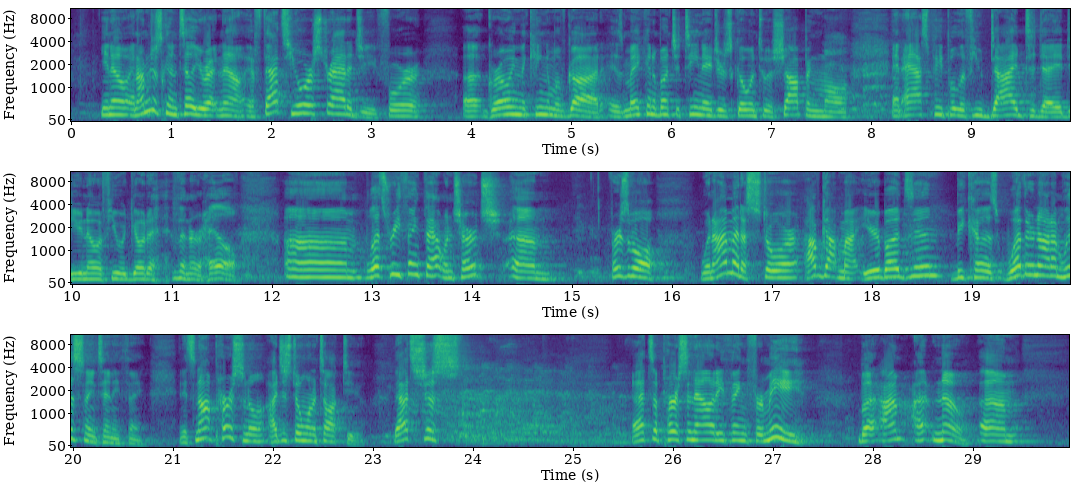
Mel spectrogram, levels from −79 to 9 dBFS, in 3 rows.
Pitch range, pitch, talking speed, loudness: 175-225 Hz, 195 Hz, 210 wpm, -11 LUFS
